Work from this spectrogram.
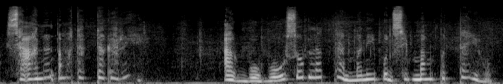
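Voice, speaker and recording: A woman's voice: a little high, very animated, moderate pace, slight background noise. A woman playing a lady's female companion in an Ilocano radio drama. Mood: concerned. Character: older-sister-like female companion of the young lady.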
